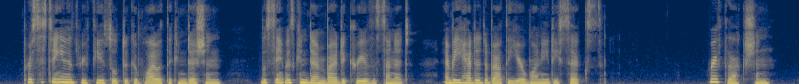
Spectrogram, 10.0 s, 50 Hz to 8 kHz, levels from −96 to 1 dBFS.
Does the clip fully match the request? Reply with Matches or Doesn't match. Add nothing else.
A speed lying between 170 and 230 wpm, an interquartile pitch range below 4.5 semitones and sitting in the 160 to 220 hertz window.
Doesn't match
